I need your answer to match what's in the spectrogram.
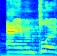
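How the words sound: It is said in a put-on Russian accent.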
